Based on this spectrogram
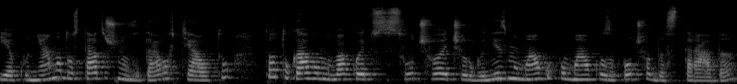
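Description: Audible room echo surrounds a woman's voice. She talks at a moderate pace with ordinary pitch variation. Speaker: self-help vlogger. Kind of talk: casual advice talk. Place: home room. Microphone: phone near.

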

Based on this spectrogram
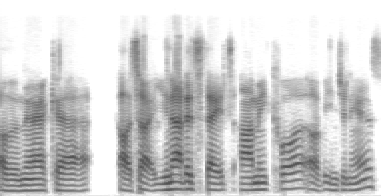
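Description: A man with a New Zealand accent speaks at a medium pitch against a quiet background. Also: dry sound with no echo. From New Zealand (Wellington). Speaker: presenter. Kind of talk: presentation. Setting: video call. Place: home room. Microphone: headset.

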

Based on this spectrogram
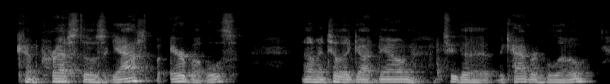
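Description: In a quiet background, a man with an American accent talks at a moderate pace in a fairly low, somewhat breathy voice with fairly even intonation. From US West, Sacramento, California; California. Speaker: mechanical engineer. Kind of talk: technical presentation. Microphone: video call.

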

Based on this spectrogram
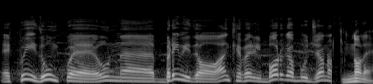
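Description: His pitch swings very widely as this man speaks. The tone is animated. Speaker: sports commentator. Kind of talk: live sports commentary. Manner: rapid-fire, breathless play-by-play, rising in excitement on big chances; animated, emphatic, quick name-by-name delivery.

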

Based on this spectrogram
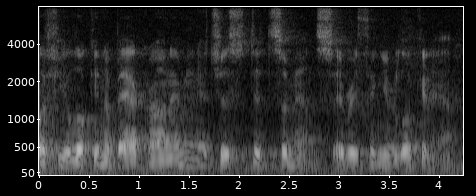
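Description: A man speaking amid light background noise and audible room echo. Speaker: presenter. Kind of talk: slide talk presentation. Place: hall.

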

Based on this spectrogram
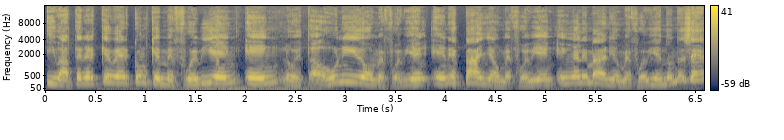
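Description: A man with a Venezuelan accent, high-pitched for a man, with a dark, mellow tone, lively intonation, a fairly quick pace and hardly any pauses, against a quiet background. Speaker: motivational speaker. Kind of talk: monologue talk show. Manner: clear and direct. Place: studio. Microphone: studio mic.

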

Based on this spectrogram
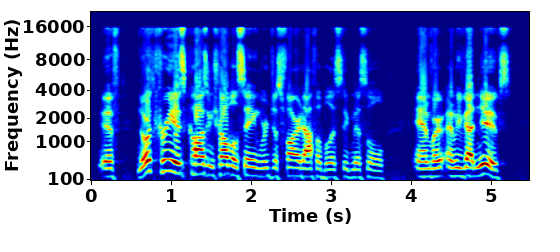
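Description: Here a man talks at a fairly high pitch and a fairly quick pace. The background is quiet. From US, New York City. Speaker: national security scholar; guest lecturer. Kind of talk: lecture. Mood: relaxed, smiling, anecdotal. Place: hall. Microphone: lapel.

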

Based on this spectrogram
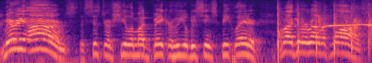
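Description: A man talks at a very fast pace against loud background noise. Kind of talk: formal club meeting opening speech. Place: studio. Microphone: podium.

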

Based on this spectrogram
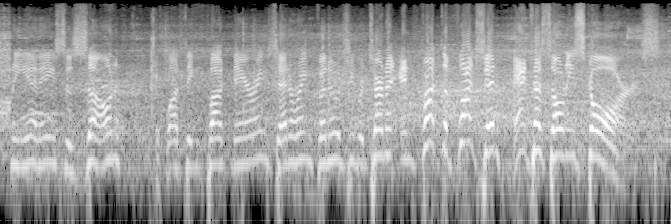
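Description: A man's high voice moves at a moderate pace with lively intonation, noticeable background noise audible throughout. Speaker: hockey play-by-play announcer. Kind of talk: live hockey play-by-play commentary. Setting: highlight video montage of game calls. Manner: excited, rising call on goals.

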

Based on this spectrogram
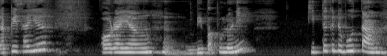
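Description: Very slowly, a somewhat breathy woman speaks with lively intonation. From Malaysia. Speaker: budgeting vlogger. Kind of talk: casual vlog tutorial. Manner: giggly, frequent laughter; halting, many fillers. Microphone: phone near.

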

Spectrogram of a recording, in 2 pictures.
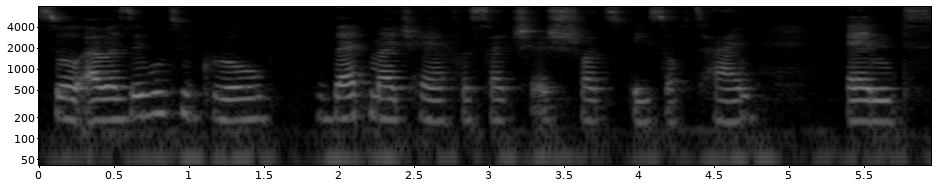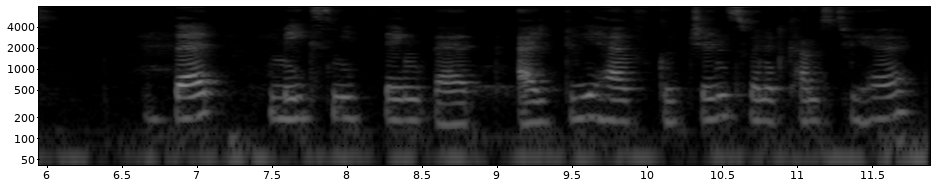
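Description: Speaking at a fairly slow pace, a woman with a medium pitch keeps a monotone, flat intonation and leaves long, frequent pauses. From South Africa. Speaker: beauty vlogger. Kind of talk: casual vlog talk.

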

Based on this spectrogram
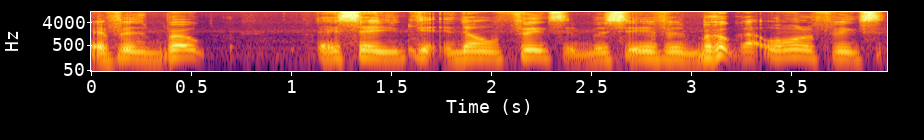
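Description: With an American accent and a dark, mellow tone, a man speaks at a fairly high pitch and a fairly quick pace, with ordinary pitch variation and dry sound with no echo. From Fort Worth, Texas. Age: 30s. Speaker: homeless man interviewed on street. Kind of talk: street interview. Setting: outdoors. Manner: halting; laid-back. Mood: relaxed storytelling. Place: street.

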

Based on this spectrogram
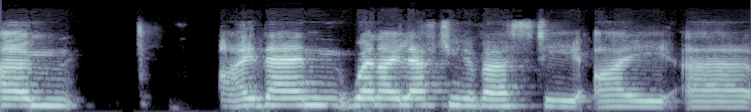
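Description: Her voice is bright and sharp in tone, with a British accent and ordinary pitch variation. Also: quiet background. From UK. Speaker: infrastructure investment professional. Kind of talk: career talk interview. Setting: video call. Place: office. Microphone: webcam.

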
